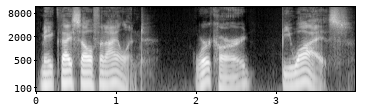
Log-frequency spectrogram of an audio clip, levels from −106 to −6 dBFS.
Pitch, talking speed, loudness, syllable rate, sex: 115 Hz, 120 wpm, -17 LUFS, 3.3 syllables/s, male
